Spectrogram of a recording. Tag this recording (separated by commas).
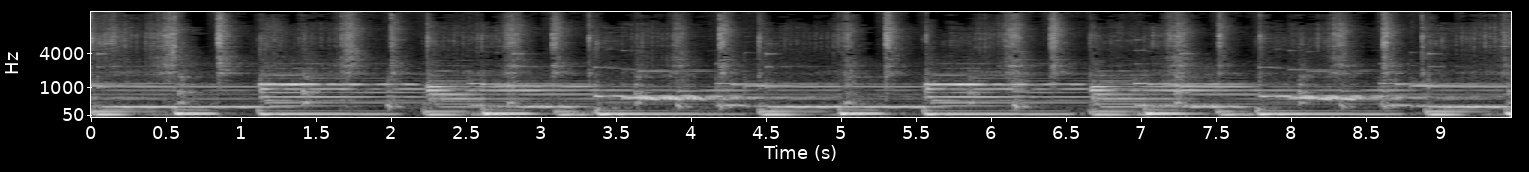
Percussion, Electric piano, Jazz, Music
